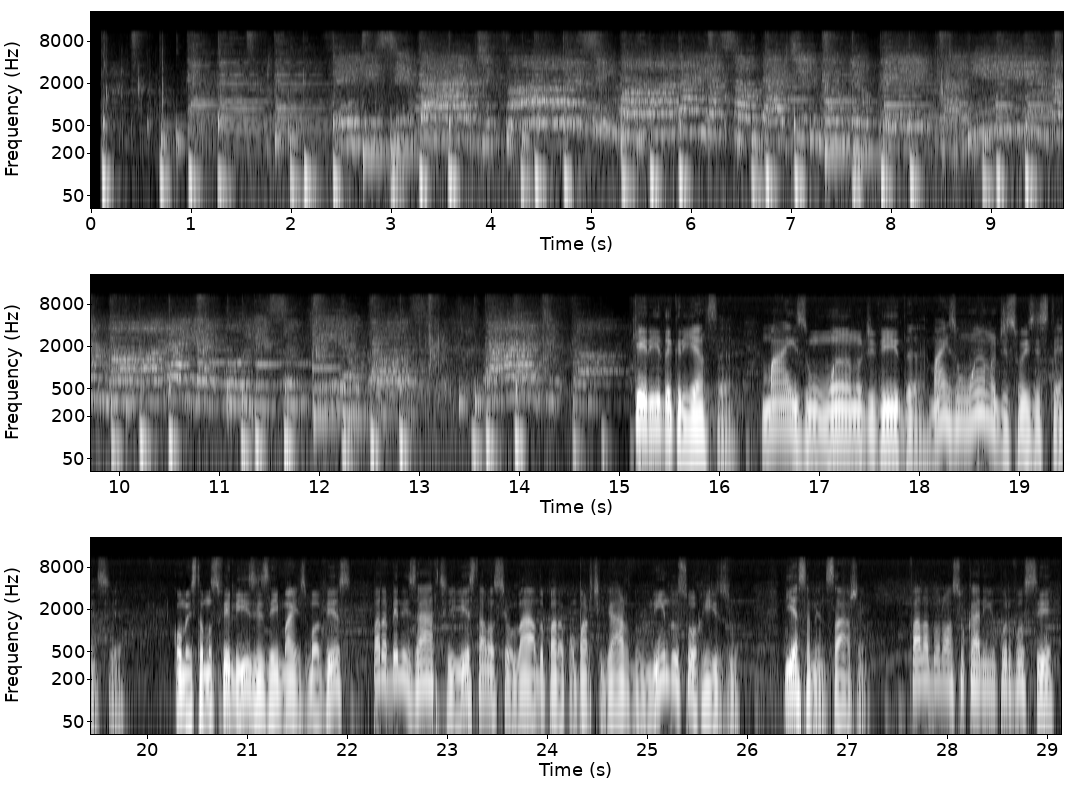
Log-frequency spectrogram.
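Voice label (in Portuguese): ANIV CRIANCA male, Telemensagem Aniversário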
